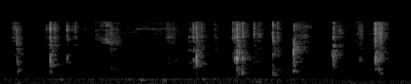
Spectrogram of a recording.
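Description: Small kid's scissors cutting through a stack of folded construction paper: an uneven run of about a dozen short, crisp snips.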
